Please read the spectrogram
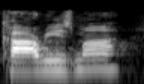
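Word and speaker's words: charisma (χάρισμα): It's charisma. That's how you pronounce it, charisma, and it means a gift of grace.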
